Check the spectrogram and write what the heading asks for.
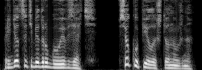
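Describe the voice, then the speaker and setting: Brief: male reader voicing an angry middle-aged mother, snapping and raised, lively pitch. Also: normal speed, dry recording, clean studio sound. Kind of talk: audiobook character voice.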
